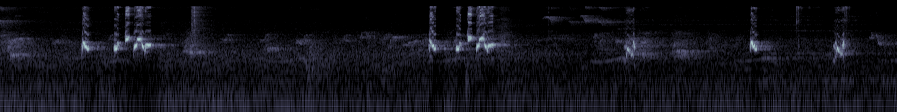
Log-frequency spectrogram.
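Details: Red-whiskered bulbul singing the southern 'rik' master song, a bright chattering cluster of rapid whistled notes repeated twice, then three single sharp notes spaced roughly a second apart.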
